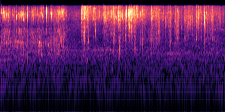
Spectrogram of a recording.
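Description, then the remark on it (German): Water pours and splashes steadily from a children's watering can into bowls, a continuous wet gushing with brief sloshing bursts as it fills them, with no voices. “Man gießt Wasser in Näpfe.”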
